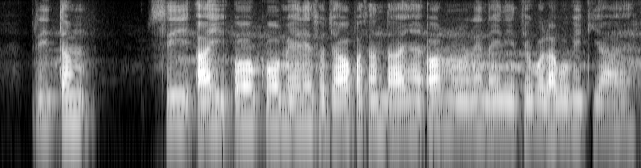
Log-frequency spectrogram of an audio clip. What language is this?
Hindi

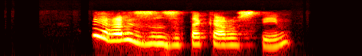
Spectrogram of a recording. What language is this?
Kabyle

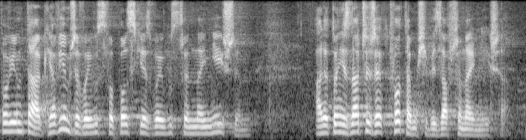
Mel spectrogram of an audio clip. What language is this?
Polish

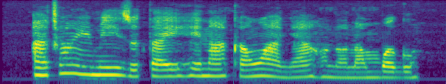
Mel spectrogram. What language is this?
Igbo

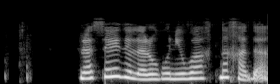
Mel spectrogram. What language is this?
Pashto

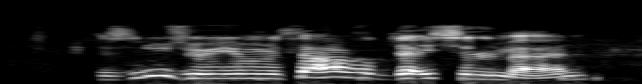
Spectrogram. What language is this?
Kabyle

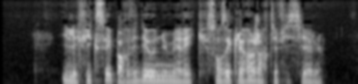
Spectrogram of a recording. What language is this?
French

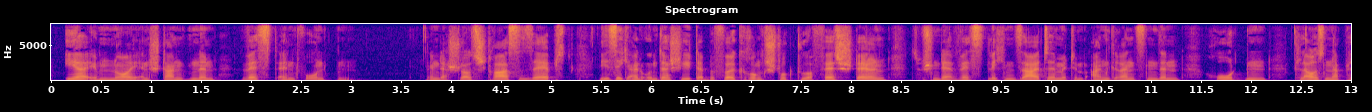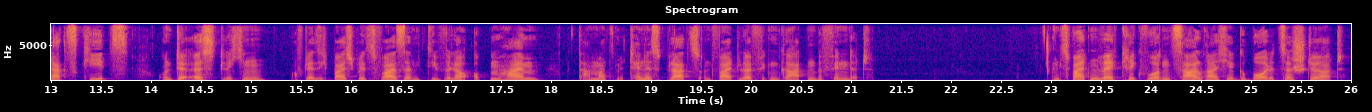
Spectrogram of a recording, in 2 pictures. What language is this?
German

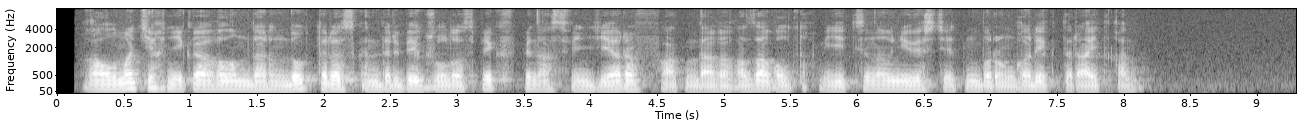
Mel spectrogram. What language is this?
Kazakh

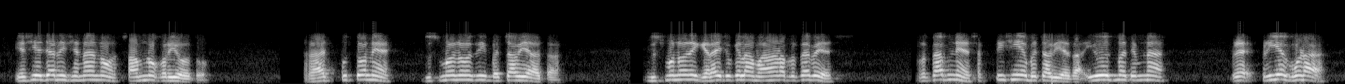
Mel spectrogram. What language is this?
Gujarati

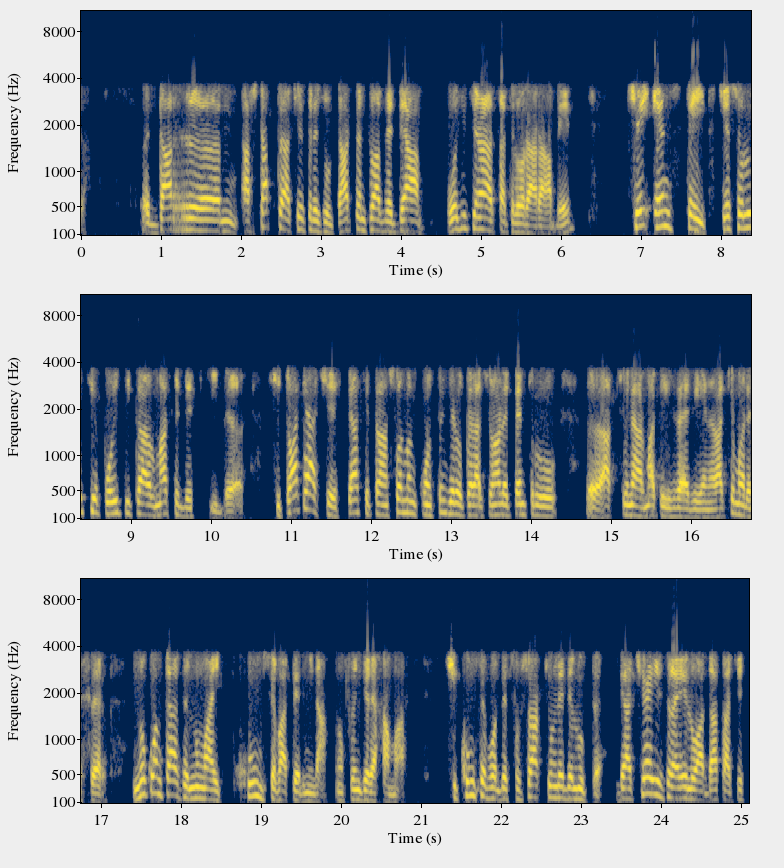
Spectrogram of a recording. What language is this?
Romanian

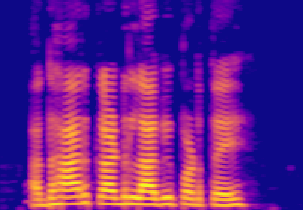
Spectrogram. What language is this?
Magahi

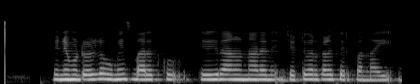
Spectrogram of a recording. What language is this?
Telugu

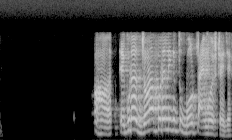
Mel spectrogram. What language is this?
Odia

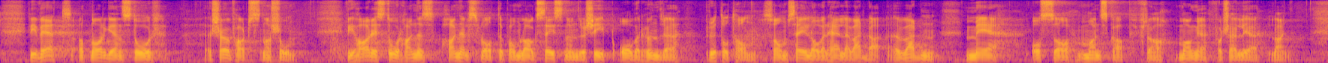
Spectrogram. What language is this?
Norwegian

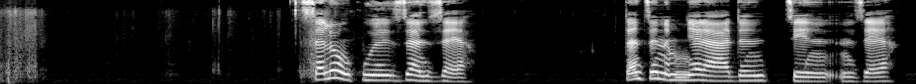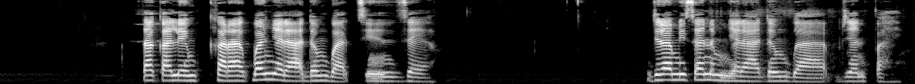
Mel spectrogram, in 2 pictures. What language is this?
Dagbani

